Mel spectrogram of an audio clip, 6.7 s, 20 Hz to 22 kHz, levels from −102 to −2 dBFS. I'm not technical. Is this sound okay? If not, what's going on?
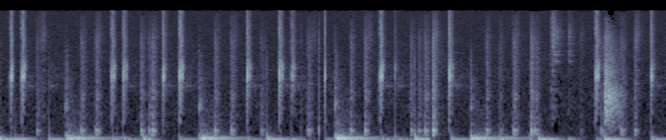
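No, there's a steady, even hiss under the music from start to finish. That's low bit depth with dither: the music is stored with very few steps, which points to about 8 bits, and a little added noise smooths the rounding into a fairly loud, constant hiss instead of distortion.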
